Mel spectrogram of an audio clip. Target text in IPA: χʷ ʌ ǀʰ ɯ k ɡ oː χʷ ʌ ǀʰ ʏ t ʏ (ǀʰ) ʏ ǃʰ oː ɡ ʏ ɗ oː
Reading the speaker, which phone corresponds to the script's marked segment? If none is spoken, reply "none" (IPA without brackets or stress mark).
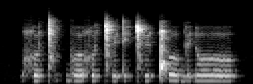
ǀʰ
